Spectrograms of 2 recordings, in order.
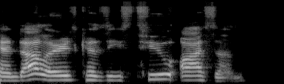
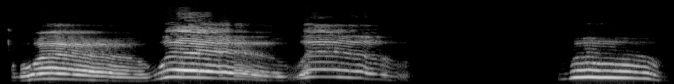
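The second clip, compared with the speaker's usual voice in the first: rising, louder whoas of surprise; amazed whoas; 4 semitones higher, 6 dB louder, much slower than usual. Real, not acted. Seeing the search results pop up, loud rising amazed whoas. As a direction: let each whoa climb in astonishment.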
